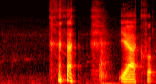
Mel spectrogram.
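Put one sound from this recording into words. A young man laughs briefly.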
